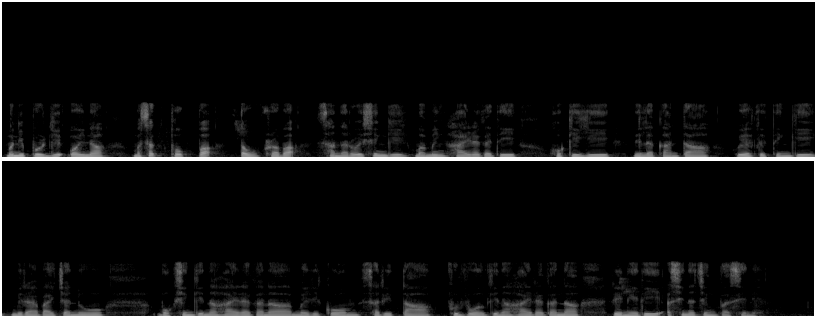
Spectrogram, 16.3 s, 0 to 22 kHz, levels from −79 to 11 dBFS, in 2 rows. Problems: background sounds at intervals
